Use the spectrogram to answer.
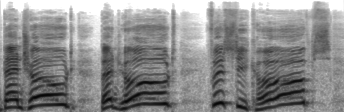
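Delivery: loud, high, drawn-out battle cry; shouting. Pretend. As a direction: yell it like a boxer hyping the crowd. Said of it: "I will be shouting".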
